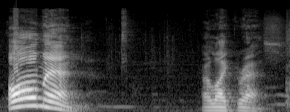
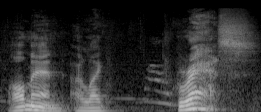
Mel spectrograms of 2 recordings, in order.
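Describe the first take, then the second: First: The stress falls on the word men. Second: The stress falls on the word grass. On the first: All people share this fate. "All men, people, are like grass" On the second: People are fragile and fleeting. "Or change the emphasis. They're just grass"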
